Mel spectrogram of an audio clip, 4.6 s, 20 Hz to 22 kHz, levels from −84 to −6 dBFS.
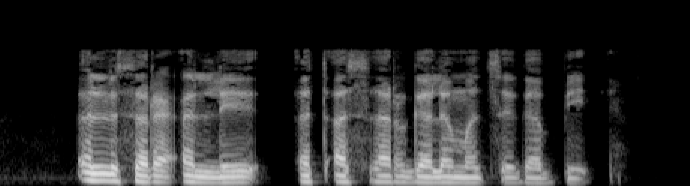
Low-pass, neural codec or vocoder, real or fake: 7.2 kHz; none; real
